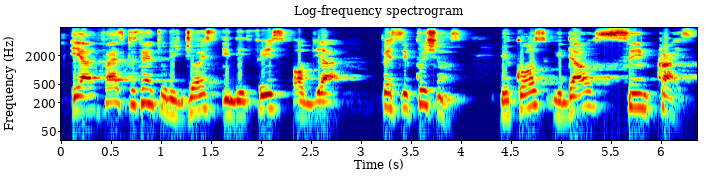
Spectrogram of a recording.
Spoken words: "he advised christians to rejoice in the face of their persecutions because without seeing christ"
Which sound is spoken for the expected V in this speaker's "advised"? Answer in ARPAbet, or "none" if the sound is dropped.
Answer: F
